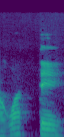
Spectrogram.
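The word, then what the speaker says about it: 割って: Đây là chữ cát, chữ này sẽ đọc là waru, vậy thì thể t sẽ là watte.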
